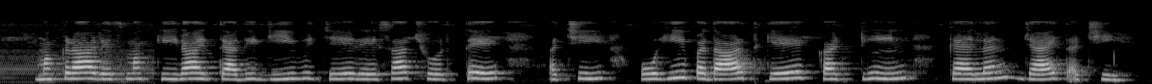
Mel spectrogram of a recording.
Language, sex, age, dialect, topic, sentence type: Maithili, female, 31-35, Southern/Standard, agriculture, statement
